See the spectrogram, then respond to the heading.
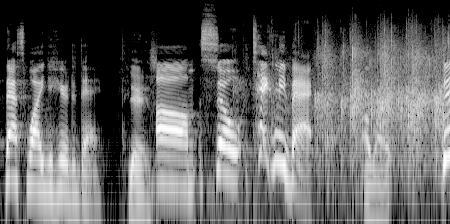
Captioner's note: audience applauding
